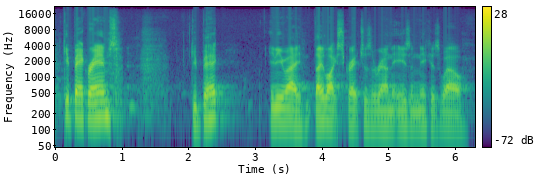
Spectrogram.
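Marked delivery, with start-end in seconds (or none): 0.1-2.5 a playful, hammed-up shout to shoo rams away; mock stern command. Pastor as shepherd shooing crowding rams back, mock stern shout. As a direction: bark it like a shepherd holding back pushy rams, half joking.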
